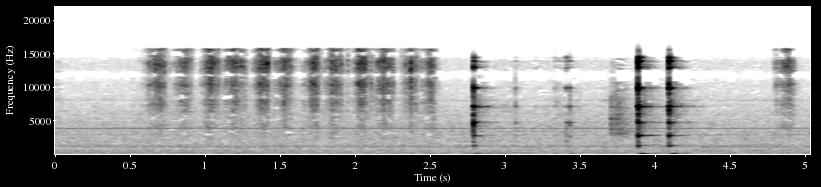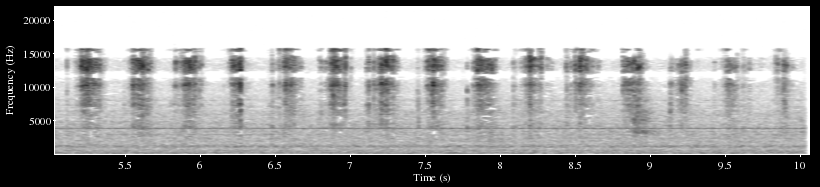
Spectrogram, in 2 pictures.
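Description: Toothbrush bristles scrubbing a gold diamond ring in short strokes, about three a second. Three sharp clicks stand out a few seconds in, two of them close together.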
